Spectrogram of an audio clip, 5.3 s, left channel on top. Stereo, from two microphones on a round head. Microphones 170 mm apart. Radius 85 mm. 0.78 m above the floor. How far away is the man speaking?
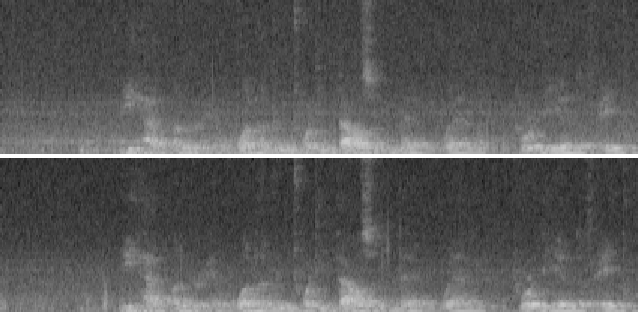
About 1.9 m.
